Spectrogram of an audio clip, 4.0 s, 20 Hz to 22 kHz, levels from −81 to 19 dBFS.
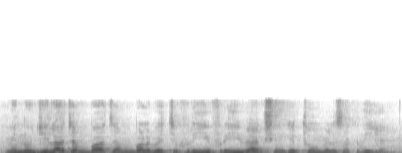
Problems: background sounds at intervals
